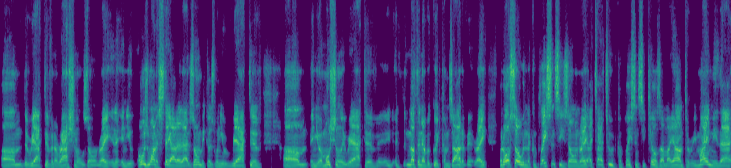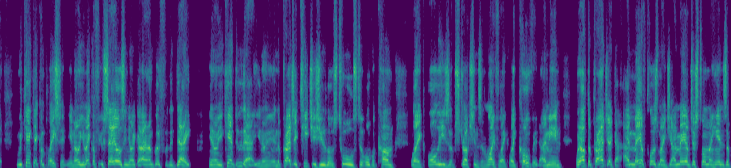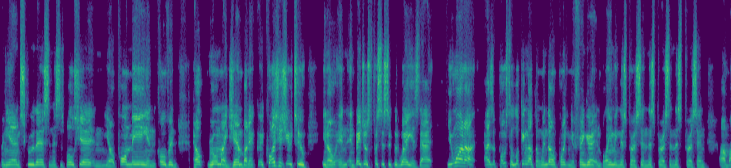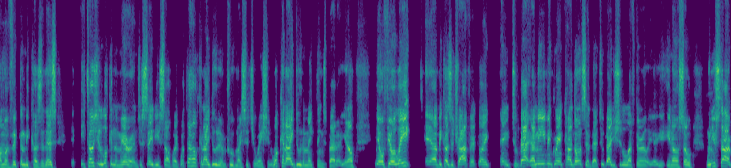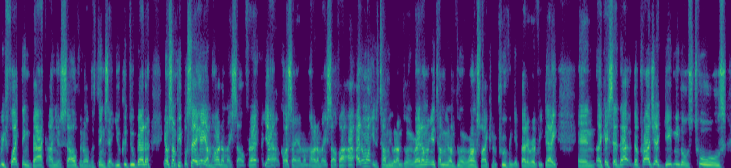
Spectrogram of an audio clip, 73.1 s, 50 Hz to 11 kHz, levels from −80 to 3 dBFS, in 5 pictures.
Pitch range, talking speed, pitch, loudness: 135-165 Hz, 275 wpm, 150 Hz, -20 LUFS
